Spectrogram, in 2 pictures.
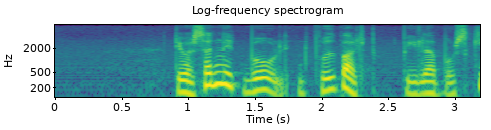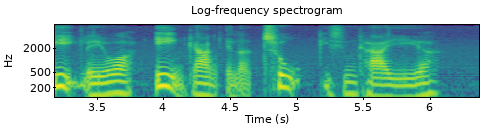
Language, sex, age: Danish, female, 60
